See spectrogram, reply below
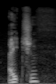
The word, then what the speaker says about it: Aachen: A place called Aachen, which is near to Belgium. – I think you'll find it's pronounced Aachen. – now there's a double A in there.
